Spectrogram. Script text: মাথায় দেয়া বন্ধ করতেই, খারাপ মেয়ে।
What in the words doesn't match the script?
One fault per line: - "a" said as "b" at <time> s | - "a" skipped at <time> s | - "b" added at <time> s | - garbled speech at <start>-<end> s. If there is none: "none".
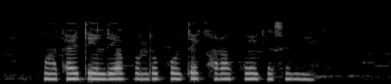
- "তেল" added at 0.8 s
- "হয়ে গেছে" added at 2.4 s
